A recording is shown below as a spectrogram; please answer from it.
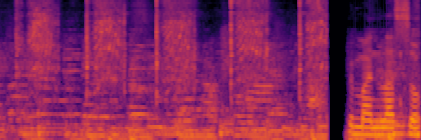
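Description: Machete blade being sharpened with a file: repeated rasping strokes of metal on metal, about two a second. The strokes cut off suddenly a little after three seconds.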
